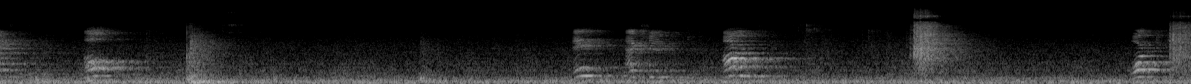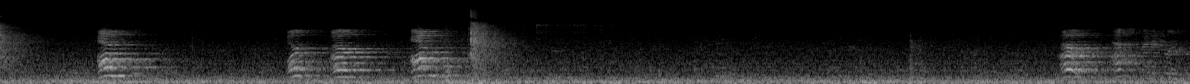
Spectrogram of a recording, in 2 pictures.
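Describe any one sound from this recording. A man shouts drill commands in a large echoing hall.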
